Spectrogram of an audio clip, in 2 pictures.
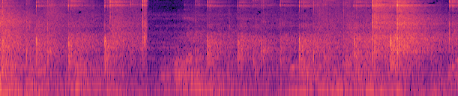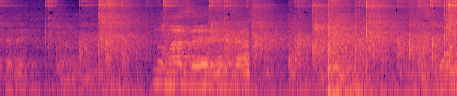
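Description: Table tennis ball clicking sharply off the paddles and the table in quick rallies, in a gym hall. A man's voice can be heard partway through.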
